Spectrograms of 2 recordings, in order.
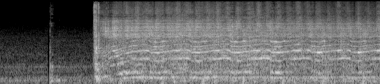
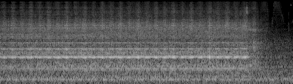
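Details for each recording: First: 1972 Datsun 620 pickup, compression test cranking on cylinder one: steady starter spin about two and a half beats a second, light even pulses; unimpressive low compression, ideally 100 psi or better. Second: 1972 Datsun 620 pickup, long unrun, cranking after Blaster soak: fast even spinning whir with steady tick three to four times a second, no valve clatter or rod knock; turns over freely, normal cranking.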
